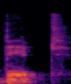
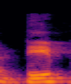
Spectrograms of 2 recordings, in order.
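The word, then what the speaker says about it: debt: না ব্যবহার করতে পারবেন না টু সেটেল প্রিভিয়াস ডেট এটা আমি সবসময় ডেপড বলি কিন্তু এটা আসলে উচ্চারণটা হচ্ছে ডেট।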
